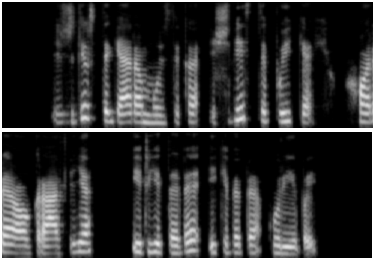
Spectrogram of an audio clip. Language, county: Lithuanian, Kaunas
